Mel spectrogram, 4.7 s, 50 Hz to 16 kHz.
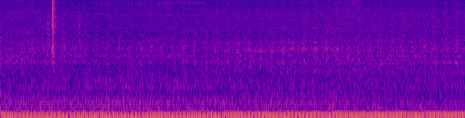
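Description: Original 1964½ Ford Mustang with a 289 V8, four-barrel carburetor and four-speed, idling steadily with a deep, even rumble throughout, close and without talk.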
